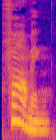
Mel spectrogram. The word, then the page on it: farming: British English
